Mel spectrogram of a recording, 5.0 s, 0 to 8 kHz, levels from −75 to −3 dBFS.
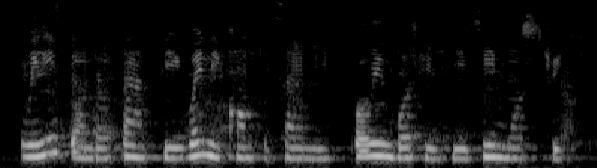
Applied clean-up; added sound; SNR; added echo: neural separator model SepFormer DNS4.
